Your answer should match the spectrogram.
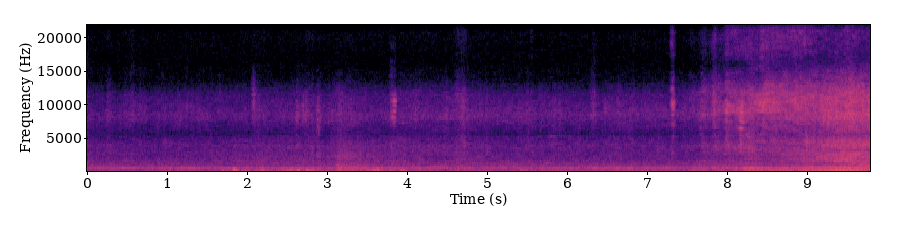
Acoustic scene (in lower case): residential area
